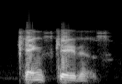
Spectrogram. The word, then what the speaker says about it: King's Cadence: King's Cadence. Yeah, you know, like King and, you know, like Cadence, like, you know, the cadence of the music, but with a K, King's Cadence.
